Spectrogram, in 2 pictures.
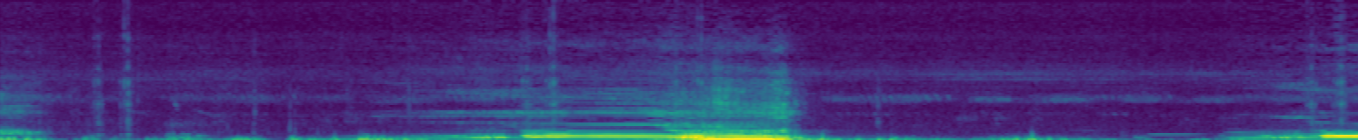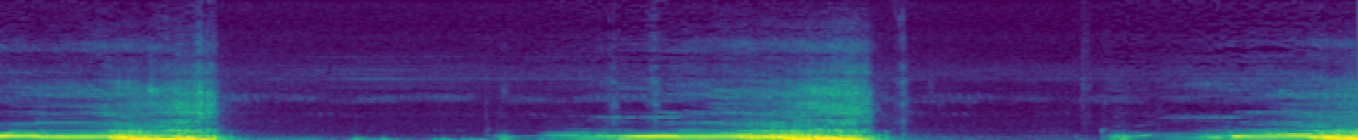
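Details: Wild African lion roaring into the night during an African safari: four loud, rough roars spaced several seconds apart, each rising from a groaning start to a powerful deep bellow, with soft rustling between them.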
